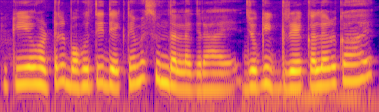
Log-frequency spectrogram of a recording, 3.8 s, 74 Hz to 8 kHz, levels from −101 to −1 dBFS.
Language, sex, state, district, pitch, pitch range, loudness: Hindi, female, Uttar Pradesh, Lucknow, 225 Hz, 210-245 Hz, -15 LUFS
